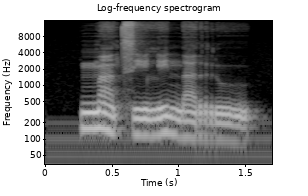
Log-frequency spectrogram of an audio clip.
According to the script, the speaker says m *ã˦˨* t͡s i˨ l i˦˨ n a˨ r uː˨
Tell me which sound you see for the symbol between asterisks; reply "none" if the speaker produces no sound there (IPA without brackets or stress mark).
ã˦˨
